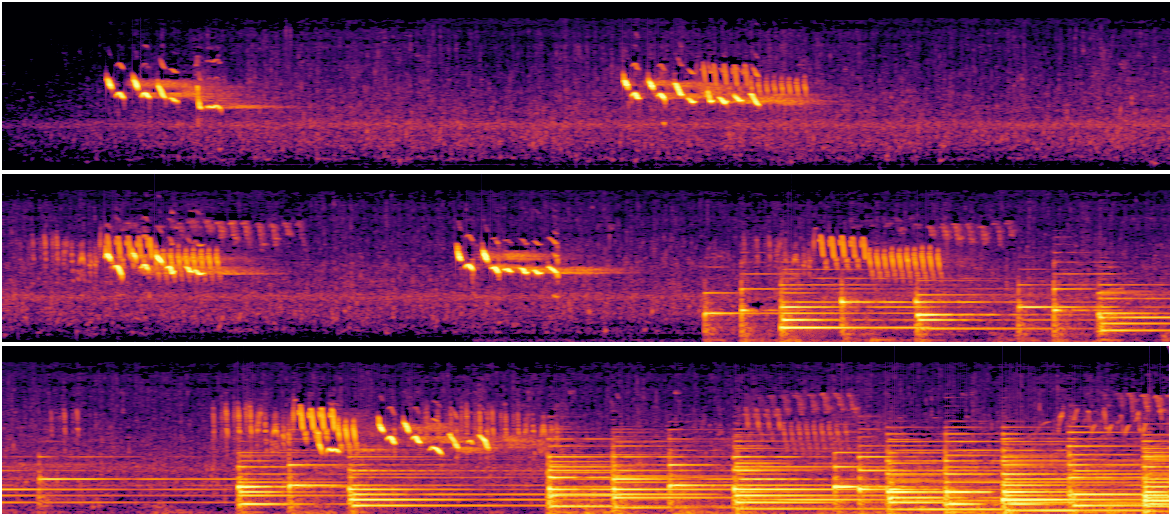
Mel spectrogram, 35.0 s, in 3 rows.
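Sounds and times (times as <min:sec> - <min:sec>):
faint steady hiss: 0:00.0 - 0:35.0
songbird singing: 0:01.0 - 0:02.9, 0:06.2 - 0:08.3, 0:11.1 - 0:14.9, 0:16.1 - 0:35.0.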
